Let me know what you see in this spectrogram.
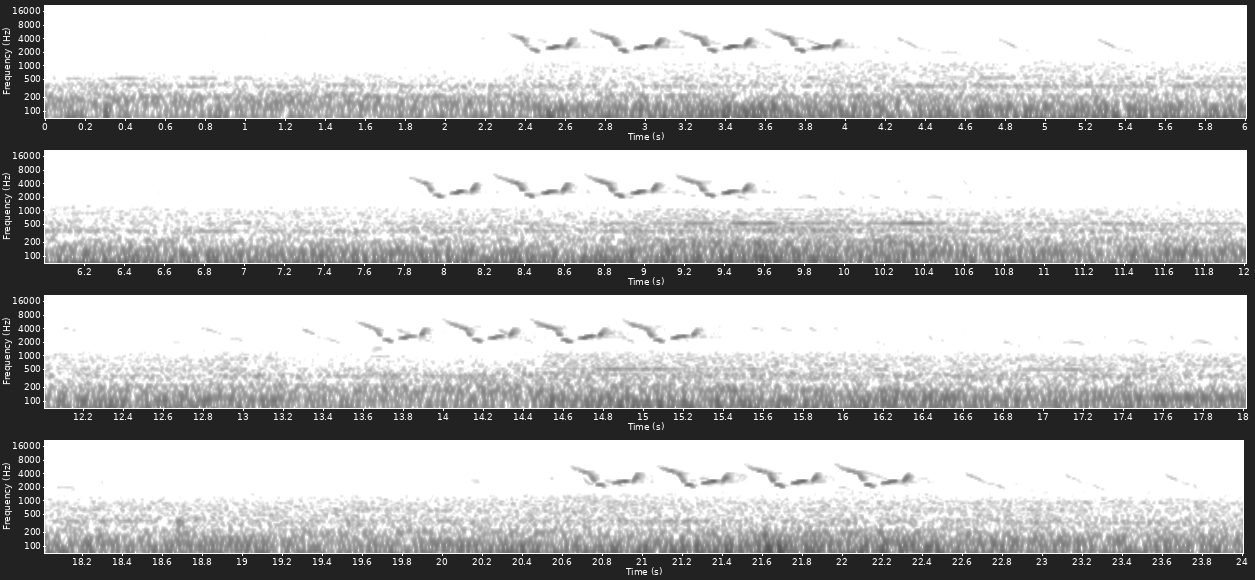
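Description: A songbird singing the same short phrase four times, about every five to six seconds, each phrase a quick run of high notes that each sweep sharply downward. Under it runs a low steady rumble.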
